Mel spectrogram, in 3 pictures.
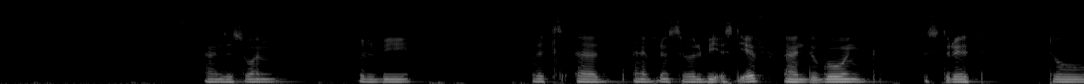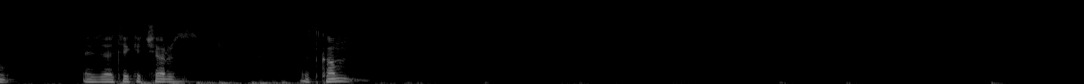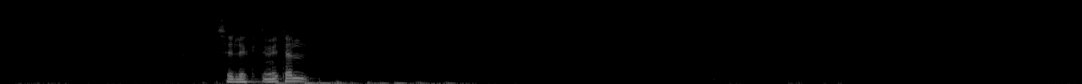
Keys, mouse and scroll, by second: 0.4 click, 1.3 right click, 2.6 click, 3.1 click, 5.1 click.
